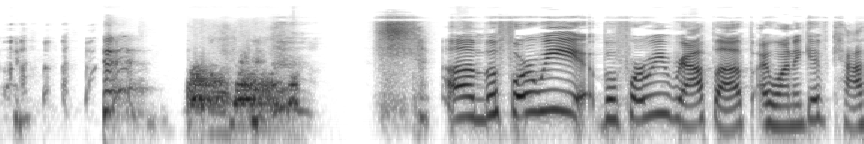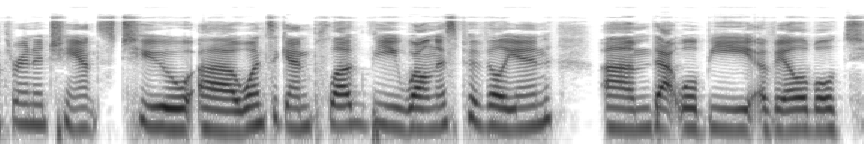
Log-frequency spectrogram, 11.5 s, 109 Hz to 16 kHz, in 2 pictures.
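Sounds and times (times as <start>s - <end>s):
dogs barking: 1.2s - 2.0s
speech: 3.0s - 11.5s.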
